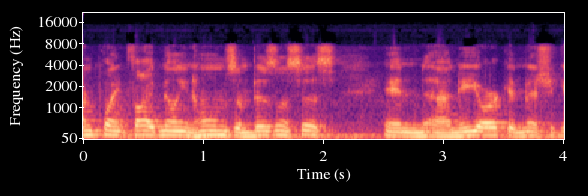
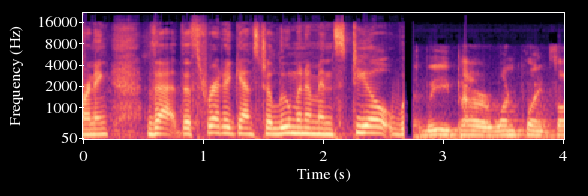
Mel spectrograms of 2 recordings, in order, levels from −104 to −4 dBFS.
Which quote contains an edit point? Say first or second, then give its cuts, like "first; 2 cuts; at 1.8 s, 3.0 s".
second; 1 cut; at 2.6 s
